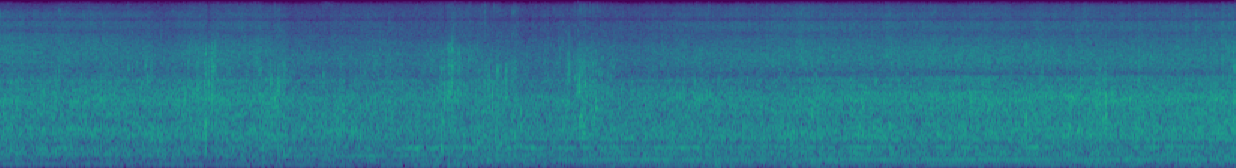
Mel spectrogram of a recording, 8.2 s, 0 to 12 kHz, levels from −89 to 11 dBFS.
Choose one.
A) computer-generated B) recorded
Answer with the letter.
B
